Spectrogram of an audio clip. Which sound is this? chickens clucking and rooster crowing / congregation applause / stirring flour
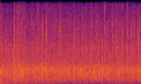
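congregation applause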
